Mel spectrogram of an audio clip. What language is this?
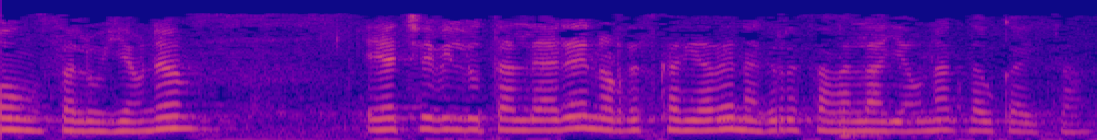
Basque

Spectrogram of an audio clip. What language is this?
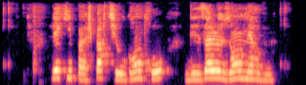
French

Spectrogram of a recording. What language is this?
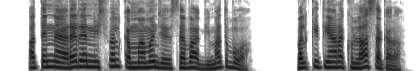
Gaddi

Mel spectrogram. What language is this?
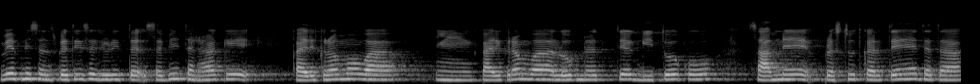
Hindi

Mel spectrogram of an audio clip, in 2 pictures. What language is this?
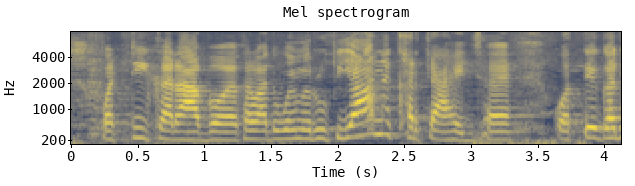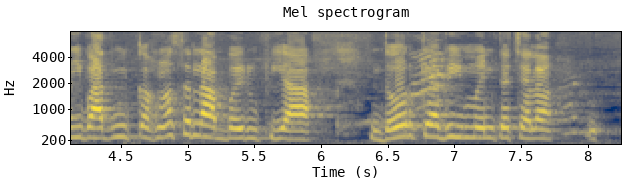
Maithili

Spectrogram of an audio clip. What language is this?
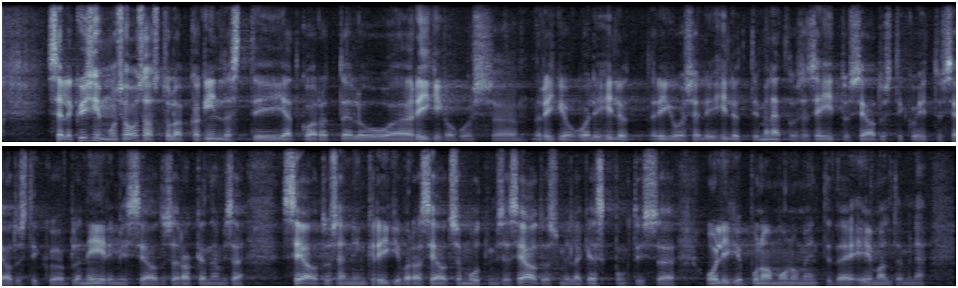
Estonian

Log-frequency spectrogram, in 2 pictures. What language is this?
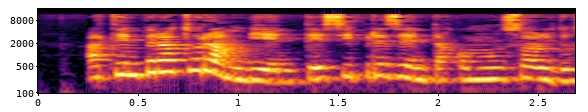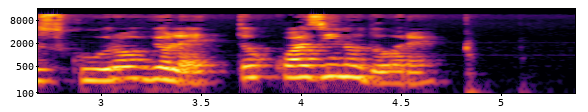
Italian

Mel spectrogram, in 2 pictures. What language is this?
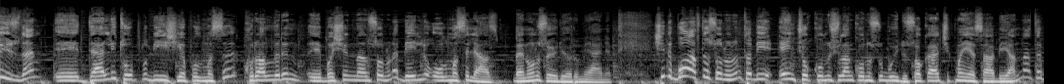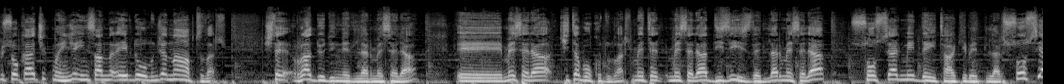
Turkish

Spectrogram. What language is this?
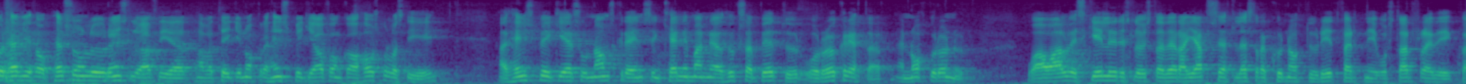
Icelandic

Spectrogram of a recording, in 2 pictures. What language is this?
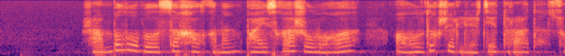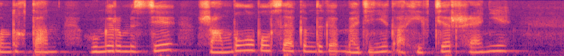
Kazakh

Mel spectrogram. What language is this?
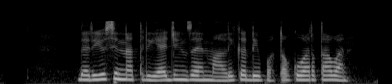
Sundanese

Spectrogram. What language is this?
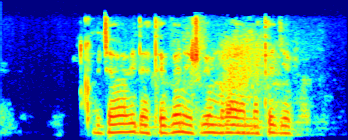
Kinyarwanda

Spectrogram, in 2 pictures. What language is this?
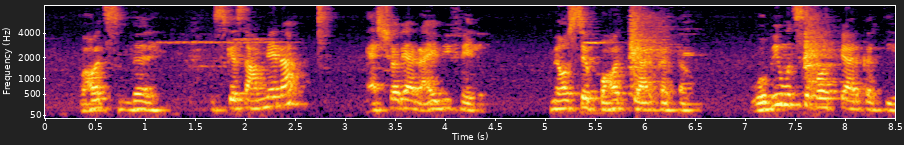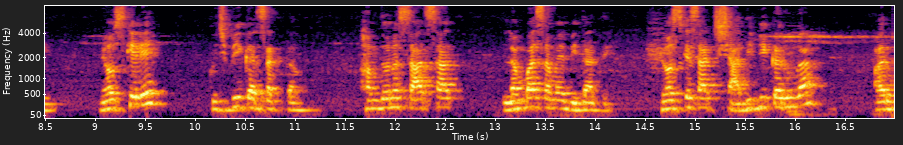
Hindi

